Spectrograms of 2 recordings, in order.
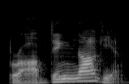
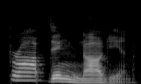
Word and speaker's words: Brobdingnagian: how to pronounce it do i need to go through it again okay uh rob ding nagian brobdingnagian brobdingnagian brobdingnagian backwards nygang nidbourb so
